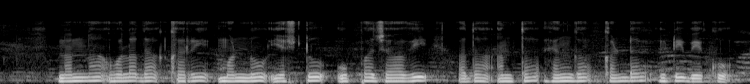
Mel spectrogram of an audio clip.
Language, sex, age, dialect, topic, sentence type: Kannada, male, 18-24, Northeastern, agriculture, question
